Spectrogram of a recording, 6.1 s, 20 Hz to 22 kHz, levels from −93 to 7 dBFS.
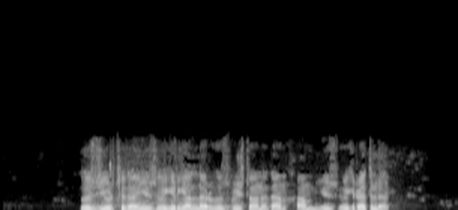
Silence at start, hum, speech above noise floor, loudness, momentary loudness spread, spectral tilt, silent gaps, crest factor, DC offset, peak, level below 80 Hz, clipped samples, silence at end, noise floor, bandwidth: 1.05 s; none; 64 dB; -17 LUFS; 6 LU; -7 dB/octave; none; 16 dB; under 0.1%; -2 dBFS; -60 dBFS; under 0.1%; 0.95 s; -80 dBFS; 7.6 kHz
